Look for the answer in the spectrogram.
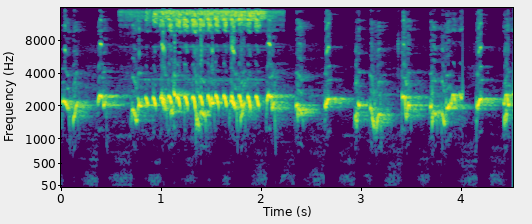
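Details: Yellow-vented bulbul giving long 'ropel panjang' song meant to coax lazy bulbuls into singing: a crisp rapid trill lasting over a second, then clear slurred whistles rising and falling.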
